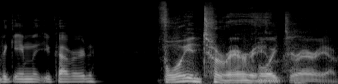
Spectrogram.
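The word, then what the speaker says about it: Void Terrarium: And because I can't always remember how to pronounce it quite right, Lucas, what was the name of the game that you covered? Void Terraria.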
